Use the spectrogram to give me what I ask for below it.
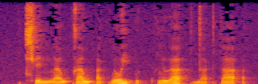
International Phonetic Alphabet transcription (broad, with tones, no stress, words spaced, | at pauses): t͡ɕʰe˧nla˧wka˥˩wʔa˨˩k̚ loː˥˩jpɯ˨˩k̚pʰlɯ˦˥a̯ | da˨˩k̚ta˥˩ʔ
